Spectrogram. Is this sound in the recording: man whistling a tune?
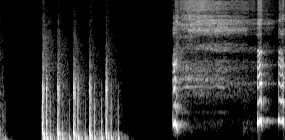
no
